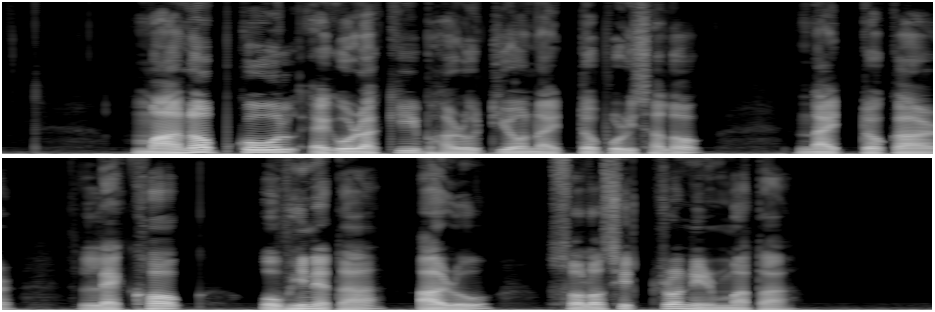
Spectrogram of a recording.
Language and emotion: Assamese, neutral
